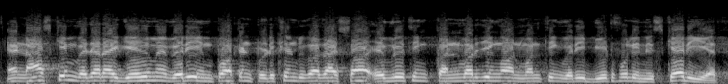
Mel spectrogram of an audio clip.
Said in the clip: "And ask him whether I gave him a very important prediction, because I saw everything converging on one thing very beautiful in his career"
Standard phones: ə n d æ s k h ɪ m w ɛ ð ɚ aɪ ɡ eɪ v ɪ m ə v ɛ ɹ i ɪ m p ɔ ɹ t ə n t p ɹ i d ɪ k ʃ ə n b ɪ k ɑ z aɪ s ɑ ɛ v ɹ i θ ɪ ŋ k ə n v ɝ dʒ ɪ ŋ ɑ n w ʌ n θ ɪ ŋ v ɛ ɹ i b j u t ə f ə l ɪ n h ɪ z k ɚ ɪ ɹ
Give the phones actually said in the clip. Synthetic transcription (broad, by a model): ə n d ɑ s k h ɪ m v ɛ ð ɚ aɪ ɡ eɪ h ɪ m ə v ɛ ɹ i ɪ m p ɔ ɹ t ə n t p ɹ i d ɪ k ʃ ə n b ɪ k ɑ z aɪ s ɑ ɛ v ɹ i t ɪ ŋ k ə n v ɝ dʒ ɪ ŋ ɑ n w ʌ n t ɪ ŋ v ɛ ɹ i b j u t ə f ə l ɪ n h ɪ s k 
